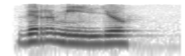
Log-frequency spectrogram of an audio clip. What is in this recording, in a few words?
"vermiglio", Italian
